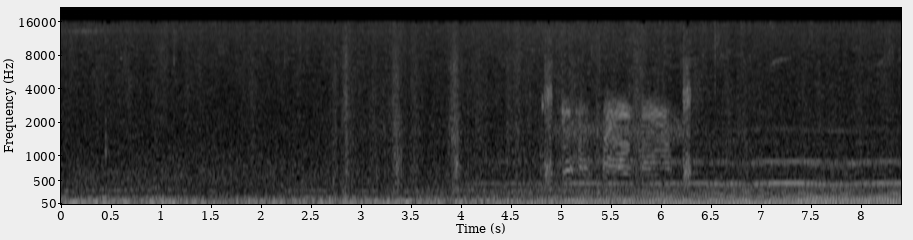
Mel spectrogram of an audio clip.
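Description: A steady low outdoor rumble with scattered faint clicks. About halfway, a sustained low drone from the film score comes in and holds, and a brief voice sounds about five seconds in.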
